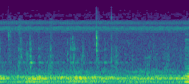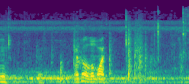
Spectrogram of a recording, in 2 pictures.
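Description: A middle-aged man talks casually up close.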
